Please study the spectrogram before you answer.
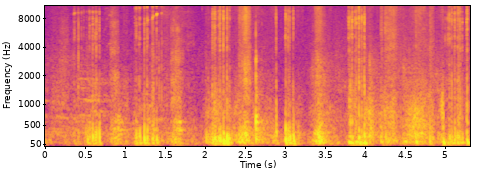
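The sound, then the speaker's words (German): Scissors cut the sleeves off a shirt, producing many crisp, crunchy snips through the fabric in uneven bursts with brief pauses between them, fairly faint throughout. “Ich fange mal an und schneide den rechten Ärmel. Und ich schneide den linken.”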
